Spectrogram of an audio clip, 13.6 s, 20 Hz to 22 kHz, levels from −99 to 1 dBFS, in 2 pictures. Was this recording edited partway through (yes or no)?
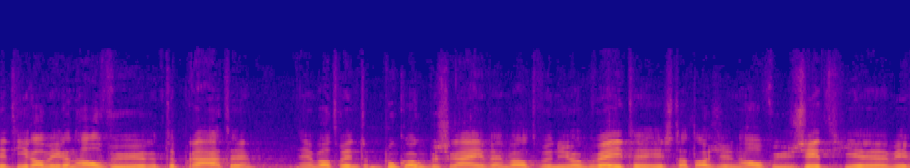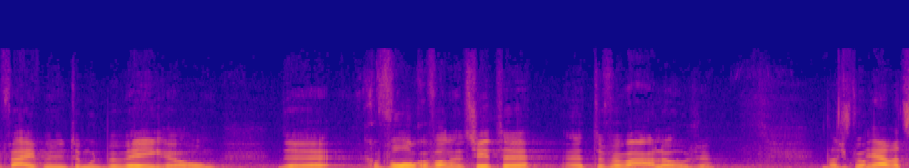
no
